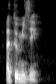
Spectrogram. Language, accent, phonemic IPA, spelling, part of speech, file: French, France, /a.tɔ.mi.ze/, atomiser, verb, LL-Q150 (fra)-atomiser.wav
- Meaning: to atomise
